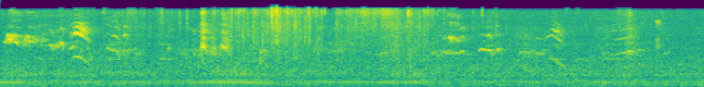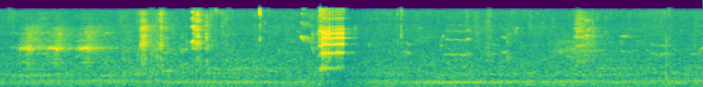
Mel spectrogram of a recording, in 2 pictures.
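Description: Birds chirping and calling in short, scattered calls, with one loud call about ten seconds in.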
